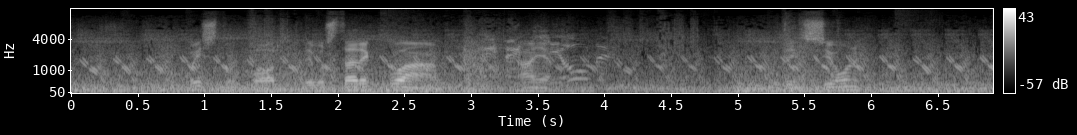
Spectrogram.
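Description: Explosions burst now and then.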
